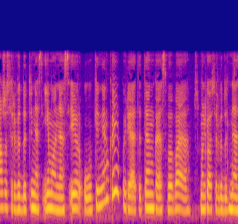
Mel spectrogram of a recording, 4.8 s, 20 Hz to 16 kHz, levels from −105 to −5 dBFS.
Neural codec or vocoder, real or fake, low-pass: none; real; 7.2 kHz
